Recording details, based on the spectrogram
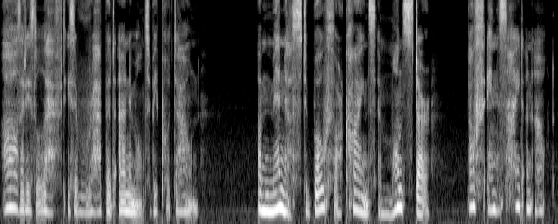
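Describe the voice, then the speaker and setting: Woman acting a low, creaky, whispering vampire mistress. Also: fairly even intonation, darkish tone, no room sound, heavily acted. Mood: brooding, bitter. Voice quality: breathy, husky, half-whispered. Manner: slow, deliberate, archaic formal phrasing. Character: female vampire mistress, ancient, possessive, seductively menacing, melancholy. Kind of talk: ASMR roleplay, intimate dramatic monologue.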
